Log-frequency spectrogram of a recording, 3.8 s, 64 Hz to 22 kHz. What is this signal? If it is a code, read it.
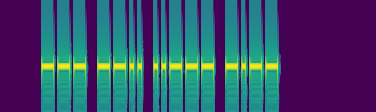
Morse code, heard as a keyed tone, about 30 wpm, 700 Hz. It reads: OZ2Y
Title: DXCC-100 Call Signs - 4 Characters - Repeated 3x - 30wpm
